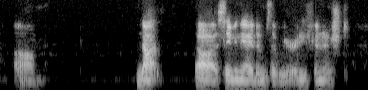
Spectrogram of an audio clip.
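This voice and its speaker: The voice shows ordinary pitch variation, with a dry, close sound and no echo. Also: man. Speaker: workshop instructor. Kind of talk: tutorial. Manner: fast; halting, many fillers.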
